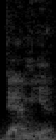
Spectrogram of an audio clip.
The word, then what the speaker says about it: Damien: He goes, Damien, and I go, okay, so it's Damien. He goes, no, can I ask you to pronounce it Damien?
